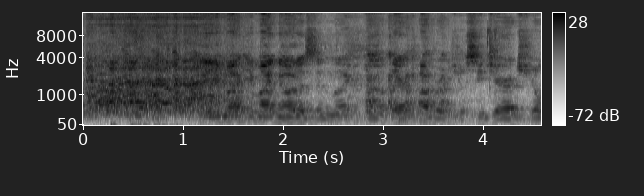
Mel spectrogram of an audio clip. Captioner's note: laughs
